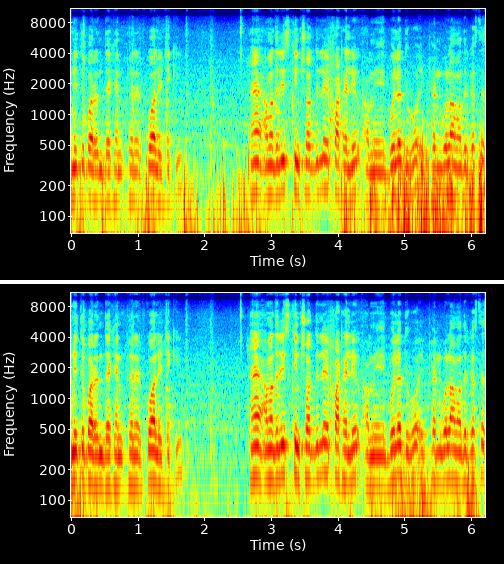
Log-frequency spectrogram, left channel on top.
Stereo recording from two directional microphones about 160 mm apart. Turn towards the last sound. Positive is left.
turn(degrees=-20)  # may be behind; listen again after turning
